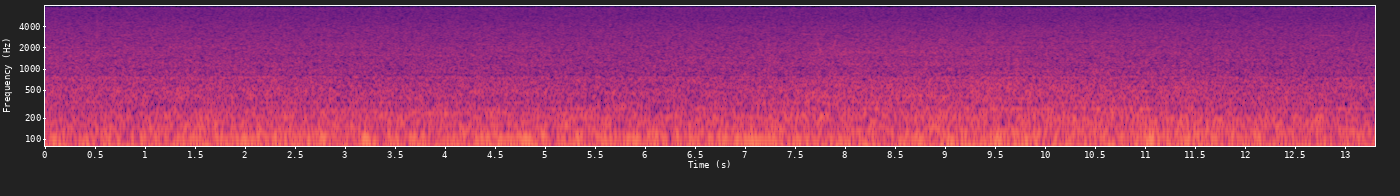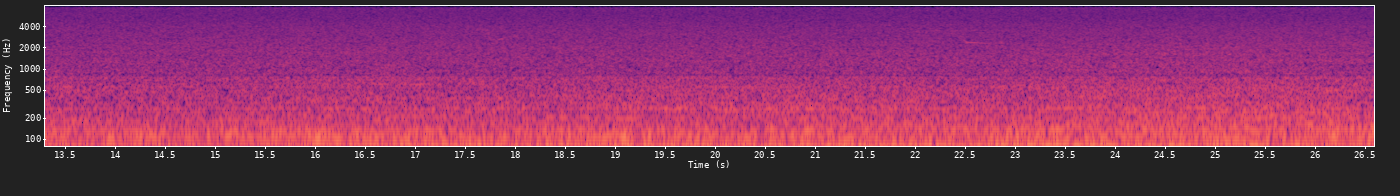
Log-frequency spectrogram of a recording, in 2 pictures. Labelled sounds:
22.5	22.7	killer whale, northern resident, G clan, GG subclan, call N23ii, 2.3 to 2.5 kHz

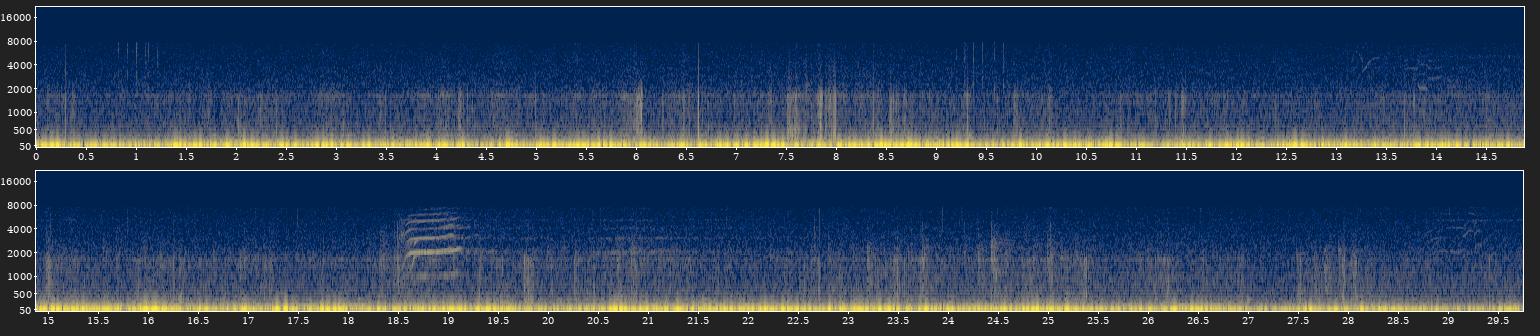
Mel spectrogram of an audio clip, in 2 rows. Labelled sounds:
18.2	19.3	killer whale, southern resident, 0.97 to 7.3 kHz

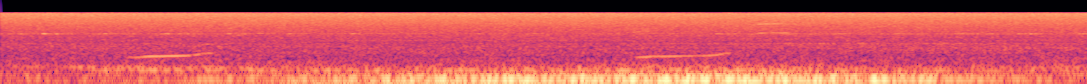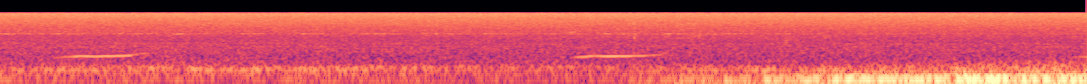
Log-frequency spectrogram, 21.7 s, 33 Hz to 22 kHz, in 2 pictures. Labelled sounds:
7.5	7.9	humpback whale, 1.6 to 3.5 kHz

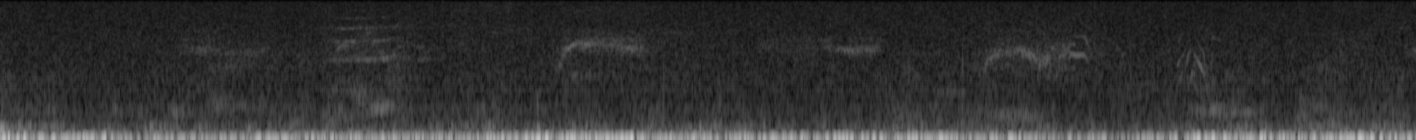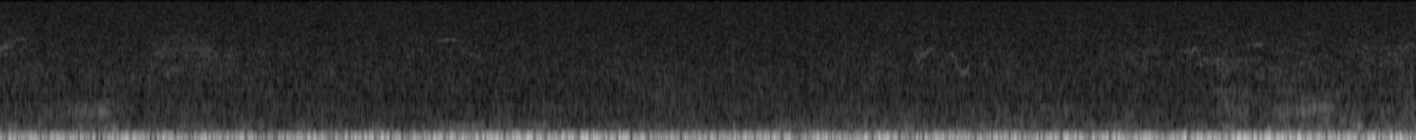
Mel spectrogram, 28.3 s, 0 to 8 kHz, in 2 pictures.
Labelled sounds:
3.2	4.2	killer whale, 0.45 to 5.4 kHz
9.4	11.0	killer whale, 0.45 to 4.0 kHz

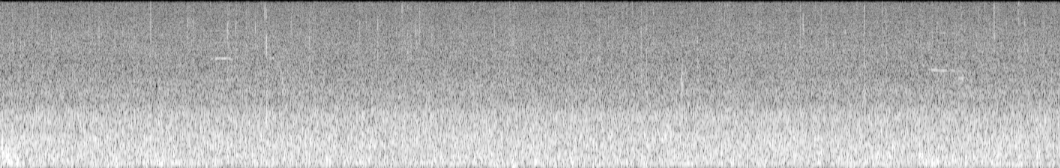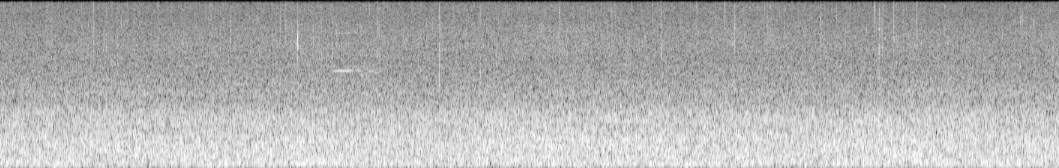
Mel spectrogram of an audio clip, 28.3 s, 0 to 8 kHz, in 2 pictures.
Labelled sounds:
2.8	3.1	killer whale, northern resident, G clan, 2.6 to 2.8 kHz
12.4	12.7	killer whale, northern resident, G clan, 2.0 to 2.3 kHz
18.6	18.9	killer whale, northern resident, G clan, 2.1 to 2.2 kHz

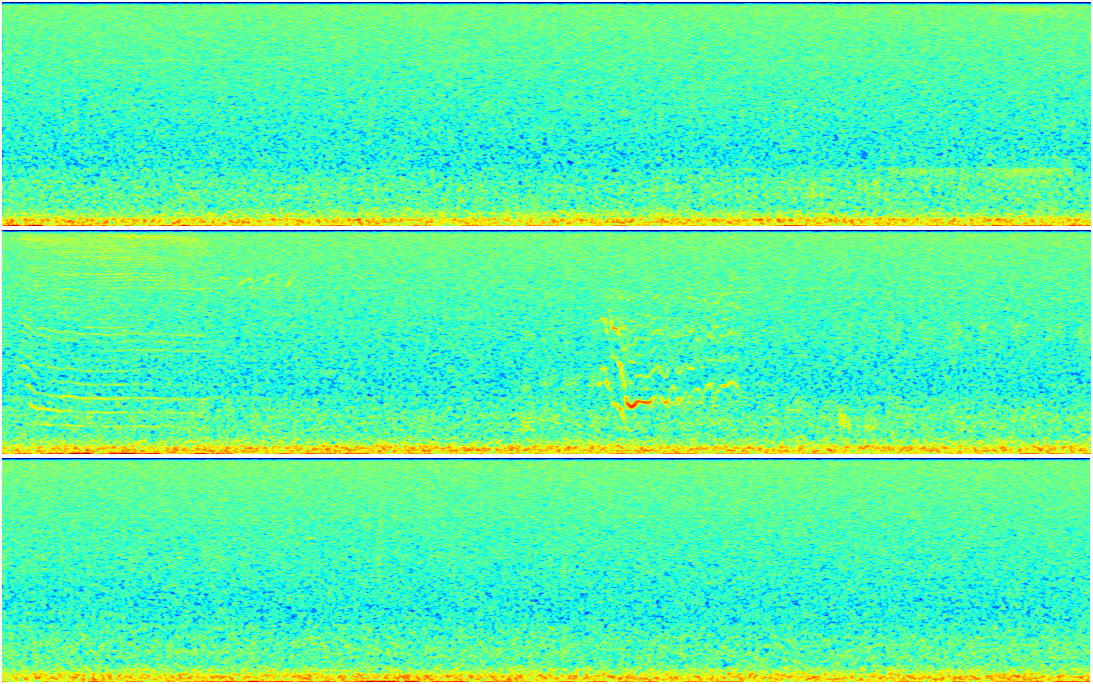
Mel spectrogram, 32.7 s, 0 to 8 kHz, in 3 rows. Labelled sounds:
11.2	12.4	killer whale, Bigg's (transient), 1.9 to 7.4 kHz
17.2	18.3	killer whale, Bigg's (transient), 0.83 to 1.2 kHz

